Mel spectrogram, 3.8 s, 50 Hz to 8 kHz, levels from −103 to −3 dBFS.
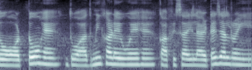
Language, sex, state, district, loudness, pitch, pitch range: Hindi, female, Haryana, Rohtak, -16 LUFS, 215 Hz, 200-230 Hz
